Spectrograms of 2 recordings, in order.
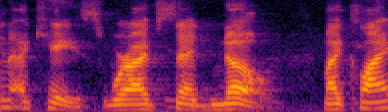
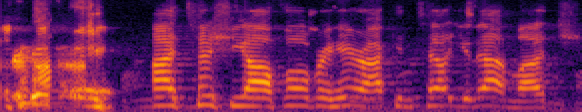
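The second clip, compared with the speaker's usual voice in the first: exaggerated thick Mississippi accent, pitched up; 6 semitones higher than usual. Acting out her answer to a buyer's attorney on a call, imitating Melora's thick Mississippi accent. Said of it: "thick Mississippi accent of hers".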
